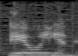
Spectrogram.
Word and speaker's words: Aeolian: Can anyone pronounce this? Aeolian erosion.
